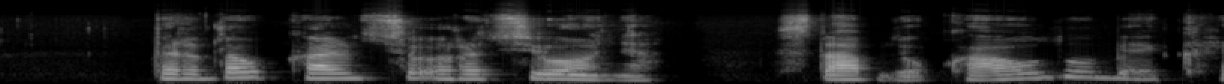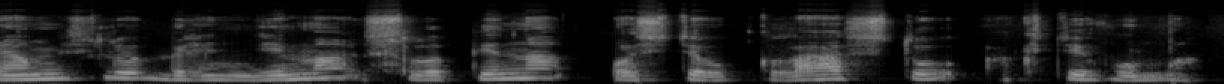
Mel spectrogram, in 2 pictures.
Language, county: Lithuanian, Šiauliai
